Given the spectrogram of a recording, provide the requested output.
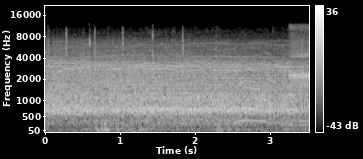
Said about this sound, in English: Standing ovation from this capacity crowd.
